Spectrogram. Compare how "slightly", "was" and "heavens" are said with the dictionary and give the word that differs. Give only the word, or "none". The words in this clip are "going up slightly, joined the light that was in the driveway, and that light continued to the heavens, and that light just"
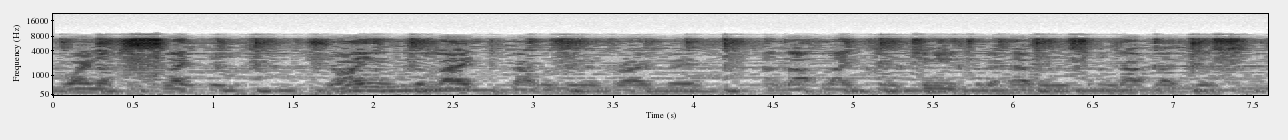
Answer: none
